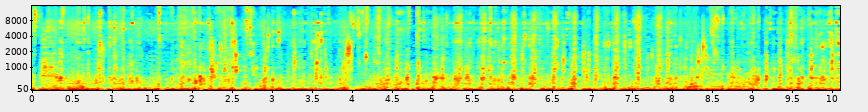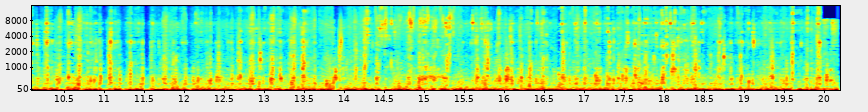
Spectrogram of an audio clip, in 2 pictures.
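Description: Chopsticks tap against a bowl.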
